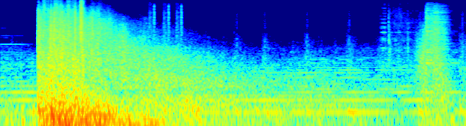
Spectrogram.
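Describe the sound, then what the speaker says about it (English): A naval gun salvo fires in World of Warships, one loud booming blast with a long rumbling decay, followed by a second softer burst near the end; no voices. "I'm shooting the next salvo."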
